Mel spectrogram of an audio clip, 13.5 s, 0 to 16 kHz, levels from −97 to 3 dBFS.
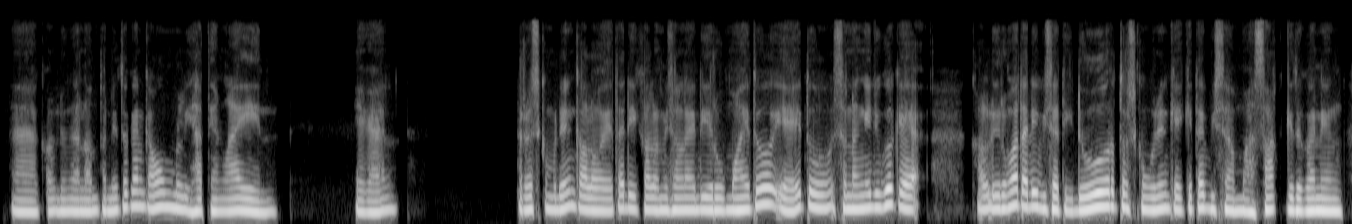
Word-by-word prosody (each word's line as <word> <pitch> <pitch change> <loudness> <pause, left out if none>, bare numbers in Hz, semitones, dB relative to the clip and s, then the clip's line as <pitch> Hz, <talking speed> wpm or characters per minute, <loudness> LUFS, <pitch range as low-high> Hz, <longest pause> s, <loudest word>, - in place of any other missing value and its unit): Nah 145 -1 -1
kalau 155 0 -5
dengan 150 0 0
nonton 155 0 -3
itu 170 +4 -4
kan 210 +1 -2
kamu 190 0 0
melihat 155 -4 0
yang 155 0 -1
lain, 150 -3 0 0.8
ya 150 - -2
kan. 155 +5 -2 1.2
Terus 170 -1 -3
kemudian 180 +3 -1
kalau 165 -5 0
ya 155 - -2
tadi, 180 +1 -3
kalau 165 0 -2
misalnya 165 0 +1
di 165 0 +1
rumah 165 +1 +2
itu, 230 +7 +1
ya 160 -7 0
itu, 195 0 -1
senangnya 180 0 +1
juga 205 +4 +3
kayak 185 -6 -1 0.5
kalau 175 -1 -2
di 180 0 +2
rumah 205 +5 +3
tadi 205 0 +2
bisa 175 -1 +1
tidur, 175 +7 +4
terus 190 -2 -3
kemudian 175 +1 +1
kayak 165 -3 -3
kita 175 +2 -1
bisa 170 -2 -1
masak 155 +3 0
gitu 160 -2 +2
kan 155 0 +5
yang, 155 -1 +4
170 Hz, 185 wpm, -20 LUFS, 155-185 Hz, 1.2 s, kan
